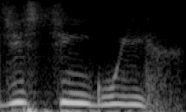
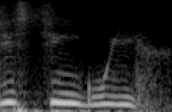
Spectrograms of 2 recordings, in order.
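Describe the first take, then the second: First: The u after the g is pronounced. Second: The u after the g is pronounced.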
